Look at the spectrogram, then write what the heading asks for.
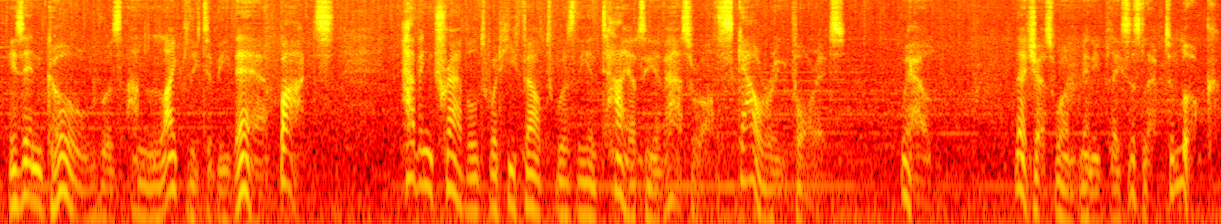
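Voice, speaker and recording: A man reading scripted narration for a dramatic audio story in a measured, theatrical manner. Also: fairly low pitch.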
